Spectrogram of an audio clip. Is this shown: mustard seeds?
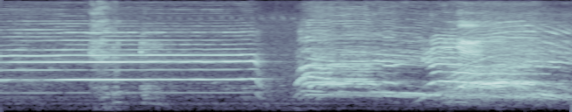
no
